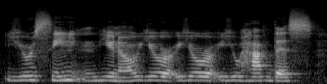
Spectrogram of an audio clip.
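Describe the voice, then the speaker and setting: Bright-voiced woman, halting and emotional. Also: on the low side, level tone. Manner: halting and emotional, frequent fillers and restarts. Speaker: artist and musician. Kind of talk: personal interview.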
